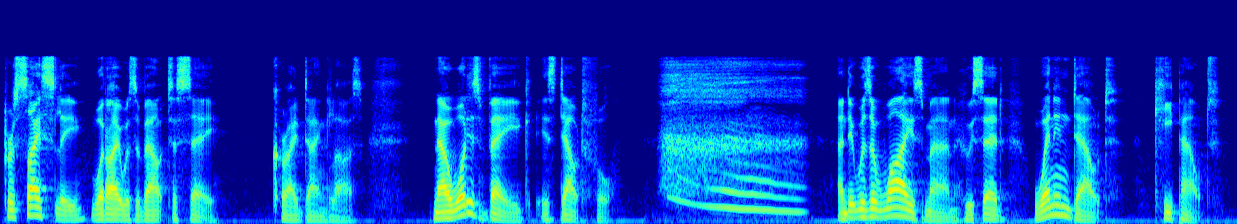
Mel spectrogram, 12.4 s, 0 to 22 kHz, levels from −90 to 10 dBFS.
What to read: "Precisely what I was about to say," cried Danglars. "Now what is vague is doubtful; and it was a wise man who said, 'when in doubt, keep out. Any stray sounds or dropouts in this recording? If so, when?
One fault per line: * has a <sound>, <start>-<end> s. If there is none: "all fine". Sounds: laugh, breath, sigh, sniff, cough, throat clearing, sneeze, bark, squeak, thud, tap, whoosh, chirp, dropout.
* has a sigh, 6.6-8.1 s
